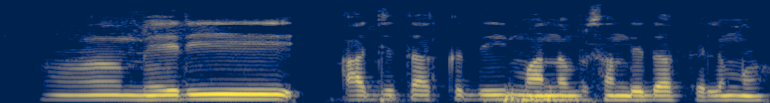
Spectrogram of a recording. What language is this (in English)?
Punjabi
